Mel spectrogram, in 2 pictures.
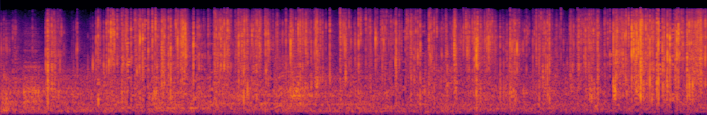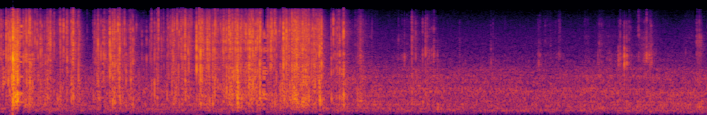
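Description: Thin clear plastic packaging crinkling as it is handled and pulled open: dense crackling and rustling for about ten seconds, then it drops away to a few small crackles near the end.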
